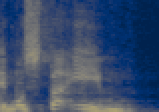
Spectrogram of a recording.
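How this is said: The middle consonant is a glottal stop.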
